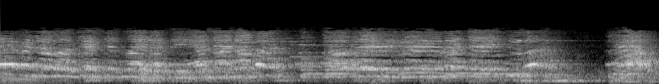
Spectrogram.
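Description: A choir of children's voices singing.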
